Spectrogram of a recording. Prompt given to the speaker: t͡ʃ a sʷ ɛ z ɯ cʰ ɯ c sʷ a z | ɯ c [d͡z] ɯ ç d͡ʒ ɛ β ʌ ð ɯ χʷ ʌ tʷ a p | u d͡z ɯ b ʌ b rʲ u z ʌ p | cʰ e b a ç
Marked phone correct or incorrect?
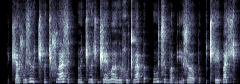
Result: incorrect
